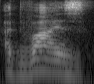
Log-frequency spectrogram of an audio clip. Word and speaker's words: advise: Advise, bacanya advise, pakai Z, ya, bacanya.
